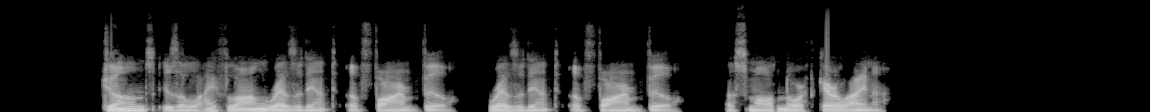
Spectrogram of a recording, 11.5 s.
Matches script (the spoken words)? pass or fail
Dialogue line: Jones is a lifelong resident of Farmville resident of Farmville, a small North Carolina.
pass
